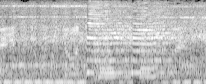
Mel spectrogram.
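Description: A train horn sounds one steady blast lasting about a second, starting about a second in, over a steady low rumble.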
